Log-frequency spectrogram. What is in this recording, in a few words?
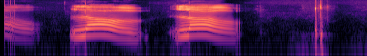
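"low", spoken word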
